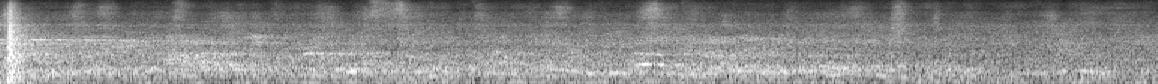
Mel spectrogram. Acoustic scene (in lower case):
crowded indoor space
